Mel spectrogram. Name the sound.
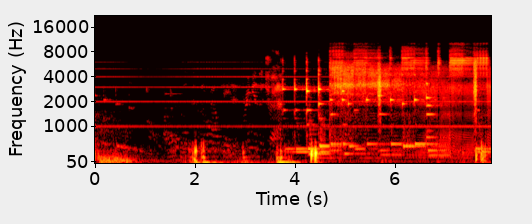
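phone ringtone playing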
